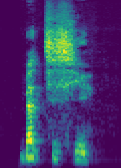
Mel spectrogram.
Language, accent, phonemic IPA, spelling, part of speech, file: French, Canada, /ba.ti.sje/, battissiez, verb, LL-Q150 (fra)-battissiez.wav
- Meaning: second-person plural imperfect subjunctive of battre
